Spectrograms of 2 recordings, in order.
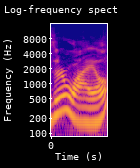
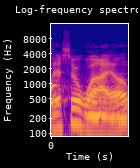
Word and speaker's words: Glaser Weil: law firms like, let's pronounce these correctly, like Glaser Weil. Is that how you pronounce it? Glaser Weil. Glaser Weil.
